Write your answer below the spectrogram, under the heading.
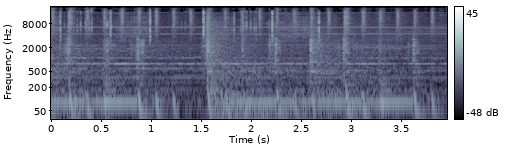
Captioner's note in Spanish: Sonido al discar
